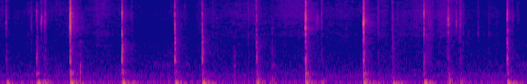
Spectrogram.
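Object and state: Plastic keyboard typing.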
